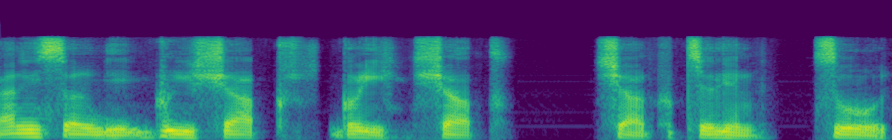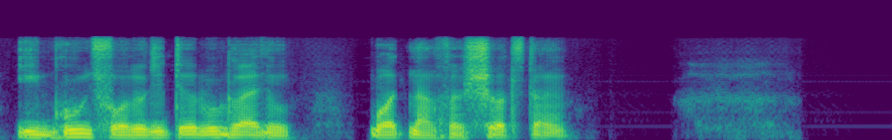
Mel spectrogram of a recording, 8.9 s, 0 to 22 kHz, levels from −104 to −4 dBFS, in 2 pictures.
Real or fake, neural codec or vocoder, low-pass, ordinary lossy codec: fake; codec, 16 kHz, 1 kbps, FunCodec, trained on Chinese and English, 50 frames a second; 7.2 kHz; none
